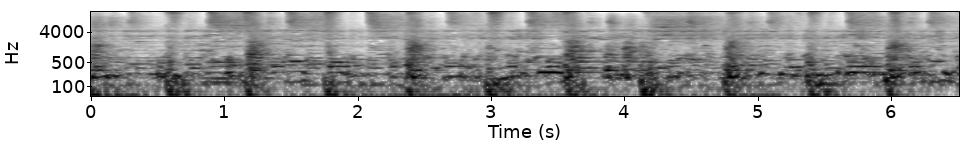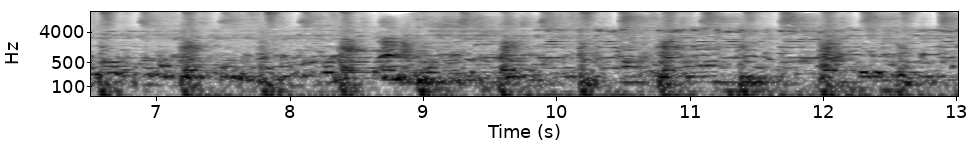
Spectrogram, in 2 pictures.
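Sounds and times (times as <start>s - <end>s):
drums keeping a steady beat: 0.0s - 13.0s
live rock band playing: 0.0s - 13.0s.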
